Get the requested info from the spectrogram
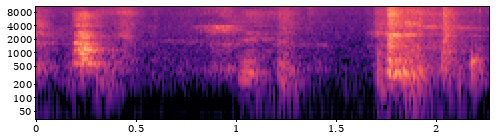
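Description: Shih tzu barking in a few short barks at a bouncing exercise ball, the loudest near the end.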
